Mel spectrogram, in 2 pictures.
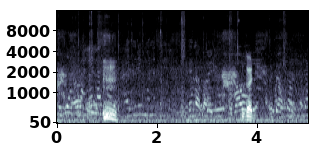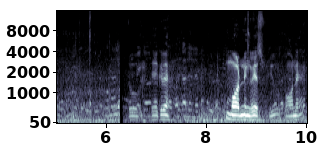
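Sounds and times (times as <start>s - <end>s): people talking: 0.0s - 3.1s.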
